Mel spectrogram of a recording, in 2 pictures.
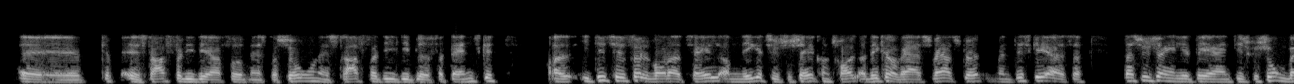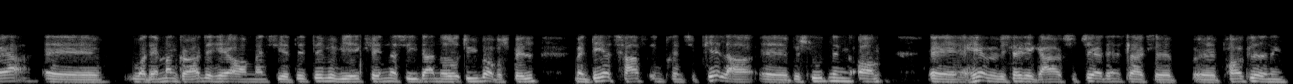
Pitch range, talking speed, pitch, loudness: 120-145 Hz, 215 wpm, 130 Hz, -25 LUFS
